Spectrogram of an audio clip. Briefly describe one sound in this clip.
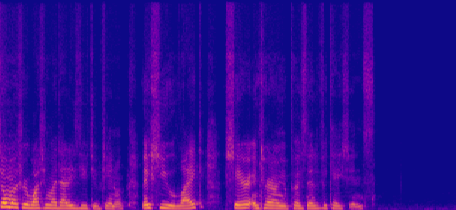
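A young girl sings loudly and expressively into a close microphone.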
